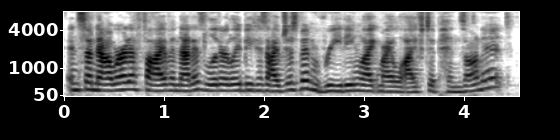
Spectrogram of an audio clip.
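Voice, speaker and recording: A woman's voice: mid-range voice, quick pace, bright, forceful tone. A young pregnant woman vlogging at her home desk, chatty and rambling, a little out of breath. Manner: chatty, rambling, self-correcting. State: heavily pregnant, a bit out of breath. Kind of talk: casual planner vlog.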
